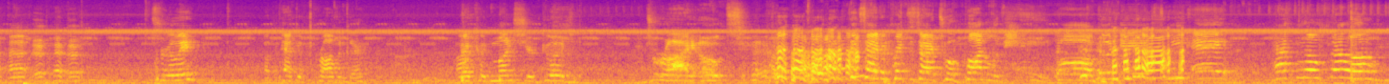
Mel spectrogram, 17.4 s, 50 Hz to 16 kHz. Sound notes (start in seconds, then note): 0.0 laughs; 9.2 audience laughs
